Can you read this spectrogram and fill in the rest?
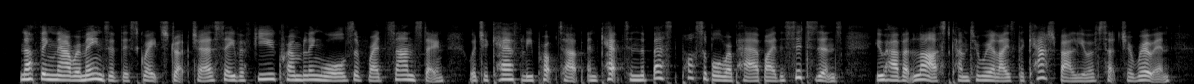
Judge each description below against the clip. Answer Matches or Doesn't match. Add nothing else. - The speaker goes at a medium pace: Doesn't match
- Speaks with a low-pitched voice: Doesn't match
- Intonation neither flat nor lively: Matches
